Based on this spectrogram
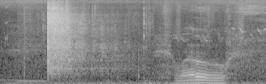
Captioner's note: gate rattles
